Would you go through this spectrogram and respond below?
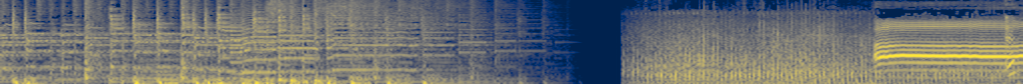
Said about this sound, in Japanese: あれはオスプレイだね。 あれってどこに向かってるんだろう。あ、もしかして那覇空港？ まさか。基地に向かってるんだよ。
